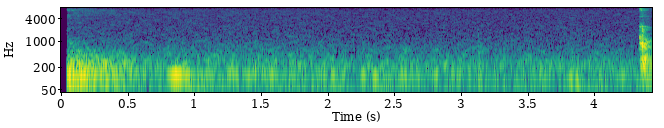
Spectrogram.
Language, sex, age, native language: Icelandic, female, 10, Icelandic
